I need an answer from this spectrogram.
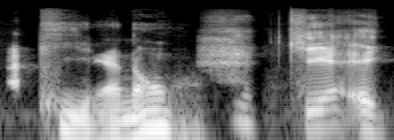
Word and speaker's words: Keanu: It's pronounced Keanu. Like piano? Yes.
